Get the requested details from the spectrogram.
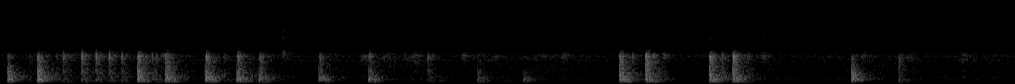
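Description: A marker squeaks and taps against a whiteboard in short strokes.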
